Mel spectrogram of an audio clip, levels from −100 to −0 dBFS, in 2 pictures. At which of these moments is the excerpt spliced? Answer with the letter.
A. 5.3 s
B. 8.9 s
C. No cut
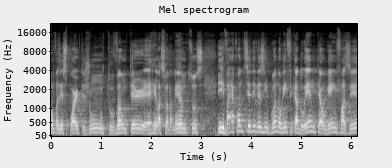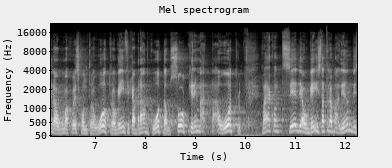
B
